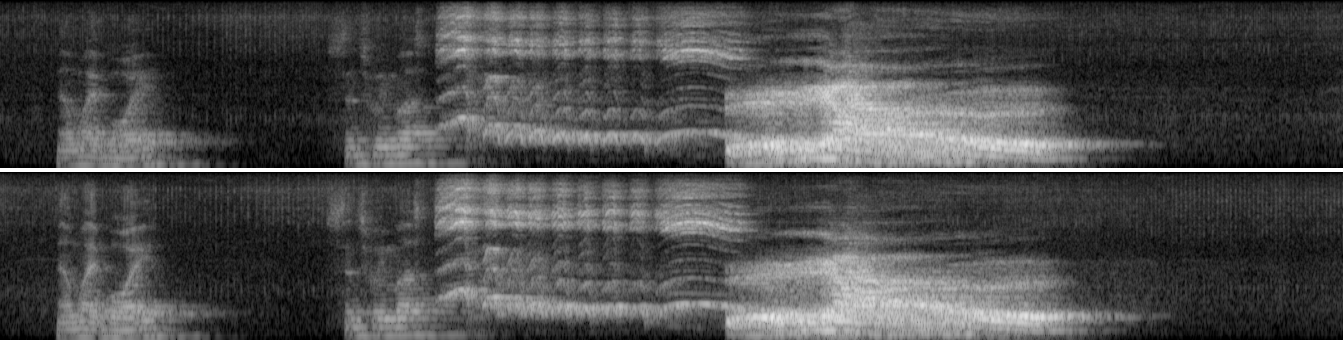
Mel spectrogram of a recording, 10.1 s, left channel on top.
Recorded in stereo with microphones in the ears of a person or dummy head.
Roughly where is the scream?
Left.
